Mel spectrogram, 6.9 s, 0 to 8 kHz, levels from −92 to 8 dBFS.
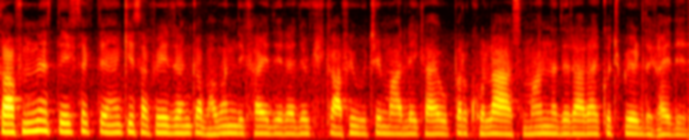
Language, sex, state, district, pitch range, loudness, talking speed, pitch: Hindi, male, Bihar, Araria, 145-165 Hz, -22 LUFS, 280 wpm, 150 Hz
